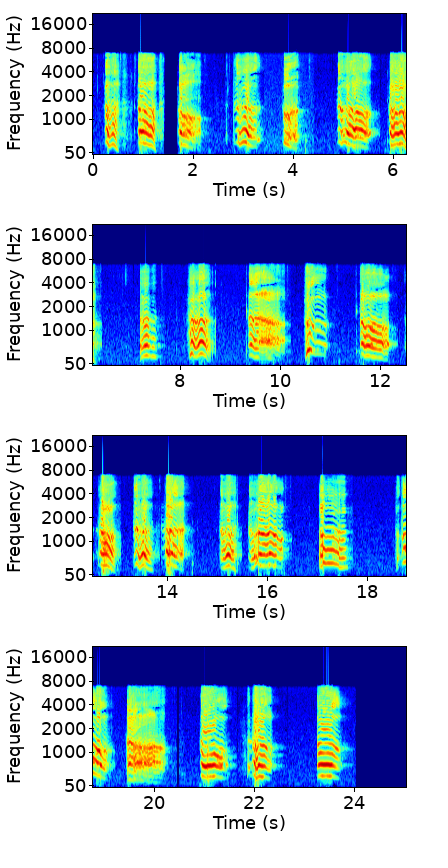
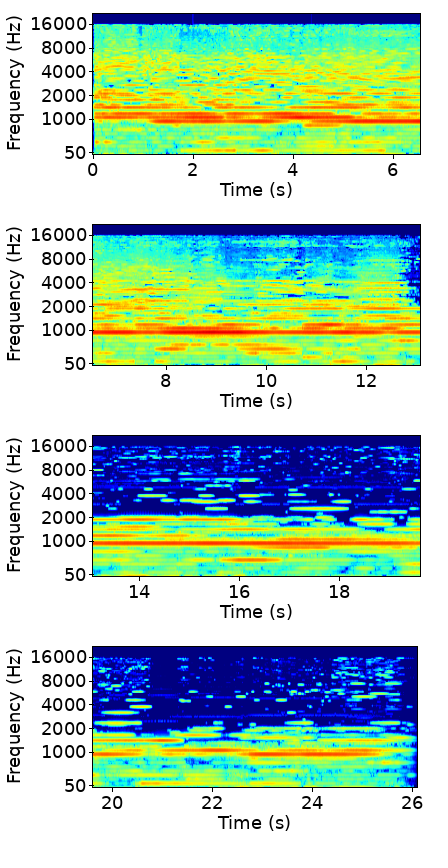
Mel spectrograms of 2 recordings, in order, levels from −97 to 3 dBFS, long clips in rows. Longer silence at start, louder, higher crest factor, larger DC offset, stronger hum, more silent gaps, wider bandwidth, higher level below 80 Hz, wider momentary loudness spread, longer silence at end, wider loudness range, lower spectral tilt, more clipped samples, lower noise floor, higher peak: first, 0.25 s vs 0 s; about the same, -12 LUFS vs -11 LUFS; about the same, 14 dB vs 12 dB; second, under 0.1% vs 0.4%; neither; first, 1.43-1.69 s vs none; second, 7.2 kHz vs 16 kHz; second, -66 dBFS vs -56 dBFS; first, 16 LU vs 10 LU; first, 1.3 s vs 0.2 s; second, 3 LU vs 9 LU; about the same, -2 dB/octave vs -1 dB/octave; neither; first, -67 dBFS vs -32 dBFS; about the same, 0 dBFS vs 0 dBFS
